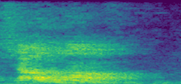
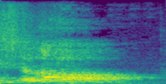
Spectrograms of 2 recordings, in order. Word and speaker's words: shalom: That is why you have shalom, as people say.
